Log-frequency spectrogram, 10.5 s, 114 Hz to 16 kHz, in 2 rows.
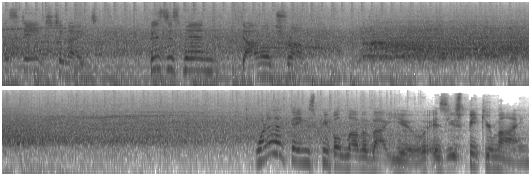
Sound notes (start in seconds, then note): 0.0 cheering; 5.2 cheering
